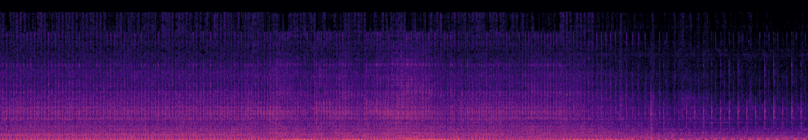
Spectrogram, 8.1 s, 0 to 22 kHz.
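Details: Honda Wave S 110 motorcycle single-cylinder engine running with an uneven, hollow knocking clatter under the exhaust note; worn piston slapping, piston to be replaced.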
